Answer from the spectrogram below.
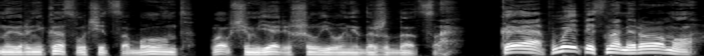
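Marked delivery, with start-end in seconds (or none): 5.0-6.9 high rowdy pirate shout; drunken shout. A narrator's reading. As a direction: yell it like a drunk crew. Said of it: "кричали со всех сторон пьяные пираты".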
